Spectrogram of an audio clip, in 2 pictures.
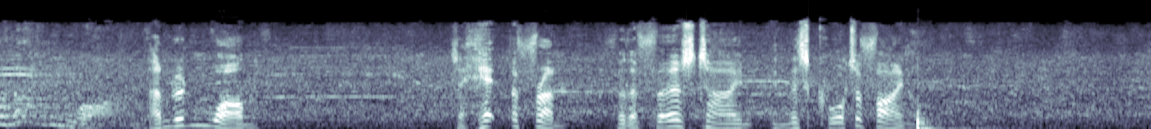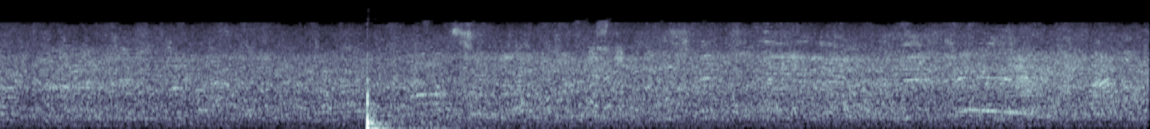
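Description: A large crowd murmurs in a big hall.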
